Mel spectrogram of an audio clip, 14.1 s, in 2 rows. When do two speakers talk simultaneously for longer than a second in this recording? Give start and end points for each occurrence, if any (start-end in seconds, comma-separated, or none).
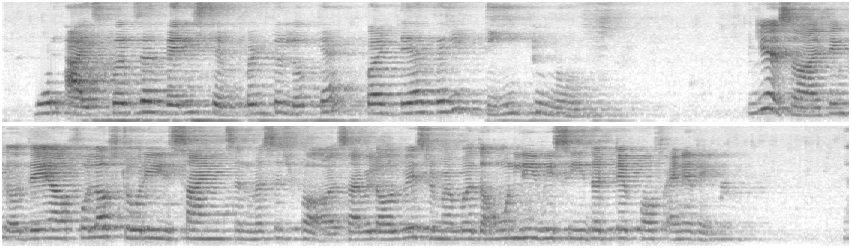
none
